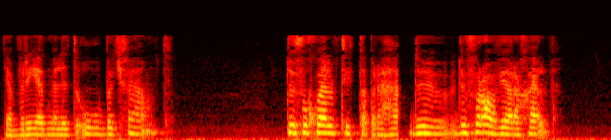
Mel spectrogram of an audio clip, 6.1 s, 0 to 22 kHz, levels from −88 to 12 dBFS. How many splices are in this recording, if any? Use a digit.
1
